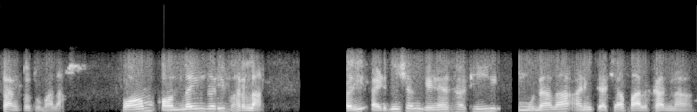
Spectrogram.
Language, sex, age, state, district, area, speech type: Marathi, male, 60+, Maharashtra, Thane, urban, conversation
